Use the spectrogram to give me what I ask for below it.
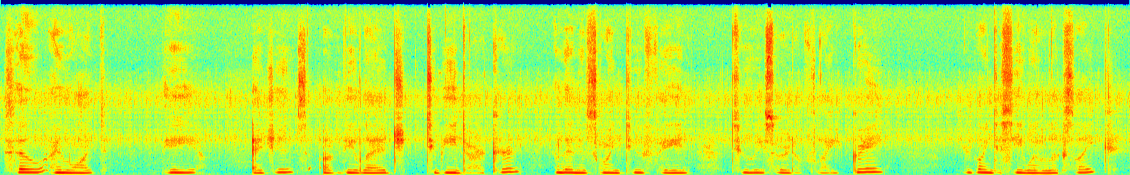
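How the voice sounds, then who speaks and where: A woman hosts a craft tutorial in a breathy, whispered voice. Her pitch is high and her tone is very soft and dark, with no brightness to it. She explains gently, one step at a time. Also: fairly even intonation, takes it slowly, low-quality recording. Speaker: host of an art tutorial.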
